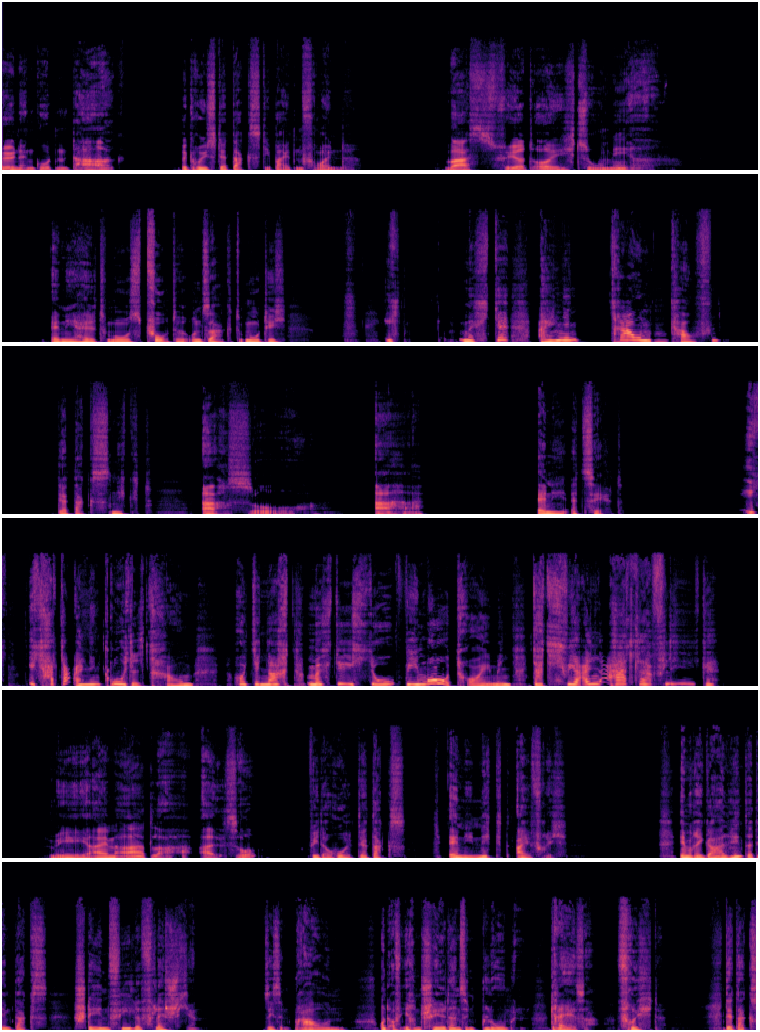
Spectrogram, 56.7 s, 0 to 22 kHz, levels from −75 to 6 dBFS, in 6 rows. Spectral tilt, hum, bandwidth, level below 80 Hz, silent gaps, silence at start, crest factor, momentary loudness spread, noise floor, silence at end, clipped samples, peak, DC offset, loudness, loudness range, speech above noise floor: -5.5 dB/octave; none; 17.5 kHz; -44 dBFS; 1.67-2.10 s, 4.53-5.35 s, 9.26-9.65 s, 18.63-19.50 s, 24.62-25.55 s, 26.88-28.11 s, 37.64-38.23 s, 49.90-50.48 s; 0 s; 18 dB; 14 LU; -82 dBFS; 0 s; under 0.1%; -4 dBFS; under 0.1%; -21 LUFS; 8 LU; 62 dB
